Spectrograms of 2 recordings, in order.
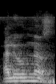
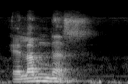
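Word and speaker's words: alumnus: എന്നാണ് അല്ലെങ്കിൽ കലാശാല ബിരുദധാരി അലൂമിനസ് നമ്മൾ ഓൾഡ് സ്റ്റുഡൻറ്സ് അസോസിയേഷൻ എന്നൊക്കെ പറയുന്നതാണ് അലൂമിംനസ് തെറ്റാണ് ആ ഉച്ചാരണം എൽ യു എം എൻ യു എസ് ഈസ് നോട്ട് അലൂമിംനസ് ബട്ട് എലംനസ് എലംനസ് അതിനൊരു സ്ത്രീലിംഗം ഉണ്ട് രൂപം എൽ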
